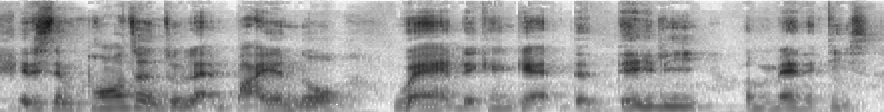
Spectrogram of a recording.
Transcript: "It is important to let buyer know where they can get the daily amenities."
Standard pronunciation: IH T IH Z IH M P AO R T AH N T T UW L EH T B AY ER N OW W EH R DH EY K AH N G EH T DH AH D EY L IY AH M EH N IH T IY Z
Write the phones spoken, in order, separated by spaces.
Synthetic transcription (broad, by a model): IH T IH S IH M P AO T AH N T T UW L EH T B AY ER N OW W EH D EY K AH N G EH T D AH D EY L IY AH M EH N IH T IY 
